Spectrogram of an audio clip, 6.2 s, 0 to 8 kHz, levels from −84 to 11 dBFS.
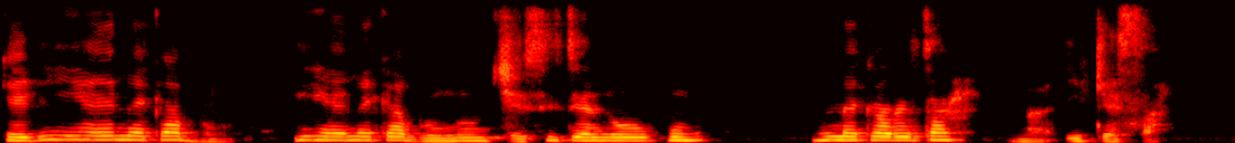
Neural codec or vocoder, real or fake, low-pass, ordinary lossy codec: codec, 16 kHz, 4 kbps, X-Codec, HuBERT features, trained on balanced general audio; fake; none; none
